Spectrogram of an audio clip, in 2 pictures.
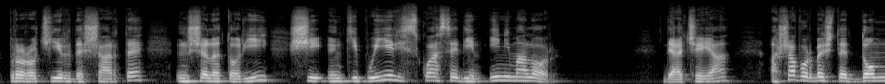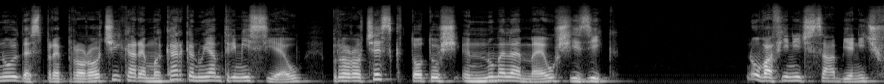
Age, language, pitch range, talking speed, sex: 30-49, Romanian, 140-175 Hz, 125 wpm, male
